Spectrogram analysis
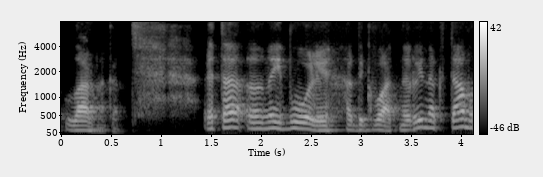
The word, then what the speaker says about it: Ларнака: Помните, вчера я говорил о провинции Ларнака или Ларнака. Ну, там я еще не разобрался, куда ставить ударение, но говорят правильно, что Ларнака.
